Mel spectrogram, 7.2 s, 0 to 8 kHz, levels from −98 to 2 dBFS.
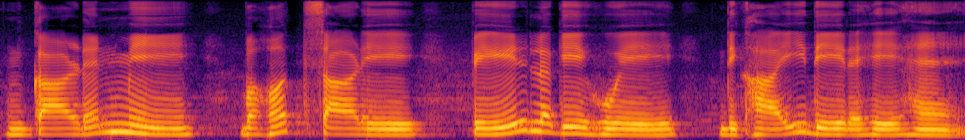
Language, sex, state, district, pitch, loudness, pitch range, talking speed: Hindi, male, Bihar, Patna, 125 Hz, -13 LUFS, 120-140 Hz, 90 wpm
